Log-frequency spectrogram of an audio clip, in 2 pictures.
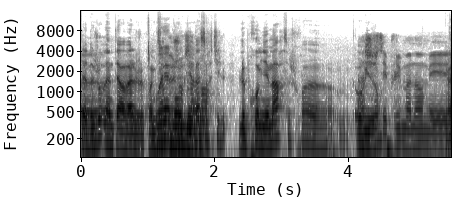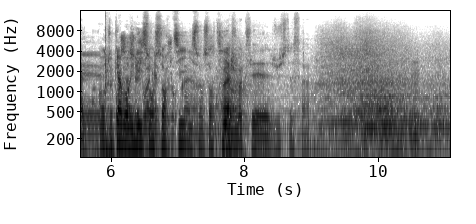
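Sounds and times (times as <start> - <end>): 
speech: 0.0 - 9.7
car engine revving outdoors: 9.0 - 11.0.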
